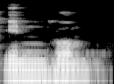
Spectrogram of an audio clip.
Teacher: نون ساكنة مظهرة قبل الهاء مضمومة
